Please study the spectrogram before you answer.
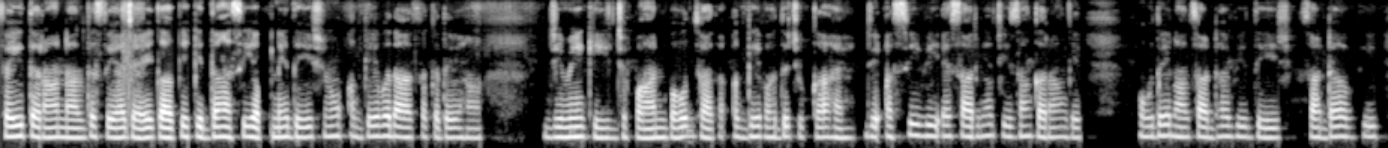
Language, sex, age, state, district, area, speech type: Punjabi, female, 30-45, Punjab, Jalandhar, urban, spontaneous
